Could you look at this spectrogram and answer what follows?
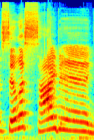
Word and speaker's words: psilocybin: mushroom i always say it wrong uh psilocybin psilocybin yes so actually they were using the red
